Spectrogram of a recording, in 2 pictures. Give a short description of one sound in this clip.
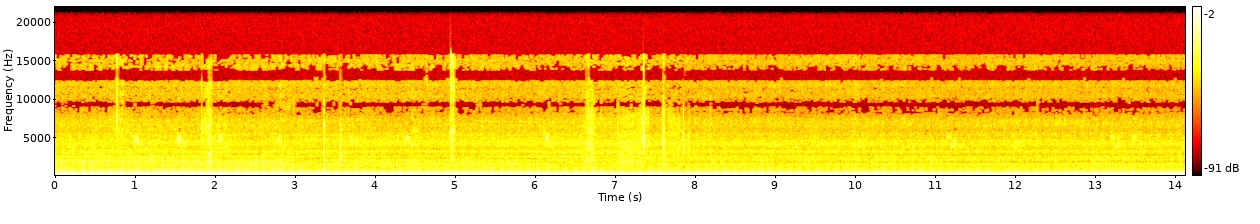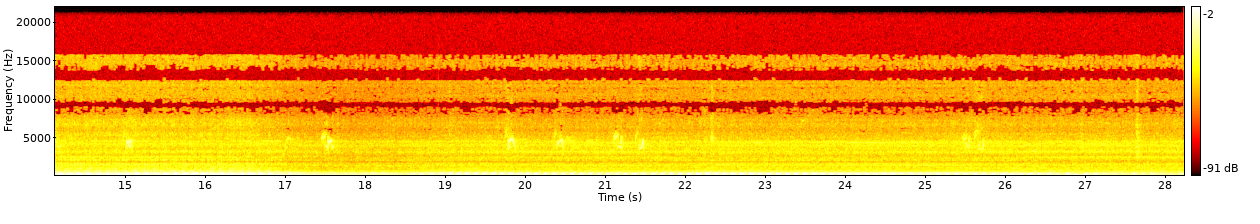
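A truck engine idles with a deep, rumbling exhaust close by, then settles to a softer burble.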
